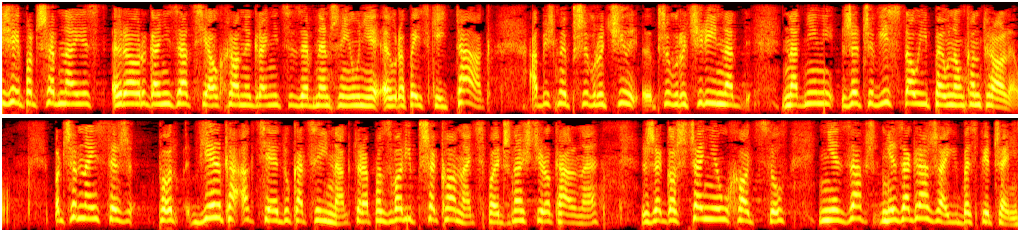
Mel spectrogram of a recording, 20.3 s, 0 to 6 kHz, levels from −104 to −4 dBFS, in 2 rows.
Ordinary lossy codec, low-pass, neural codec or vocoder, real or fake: none; 5.4 kHz; none; real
